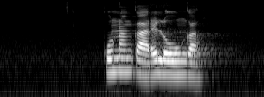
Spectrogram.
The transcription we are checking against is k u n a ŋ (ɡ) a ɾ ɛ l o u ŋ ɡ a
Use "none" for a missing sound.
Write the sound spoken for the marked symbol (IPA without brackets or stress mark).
k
